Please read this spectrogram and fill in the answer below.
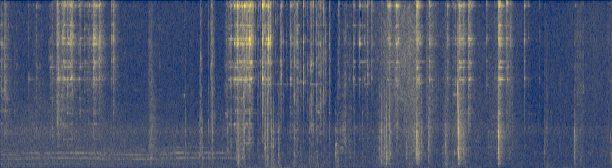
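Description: Bunch of keys jangling, and a key working the lock of a wooden door: a string of sharp metallic clicks and rattles starting about three and a half seconds in.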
